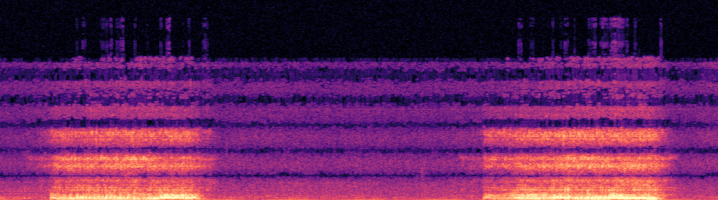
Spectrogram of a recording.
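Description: Two long, rough, rattling snores about three seconds apart, with steady room hum between them; ordinary snoring.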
